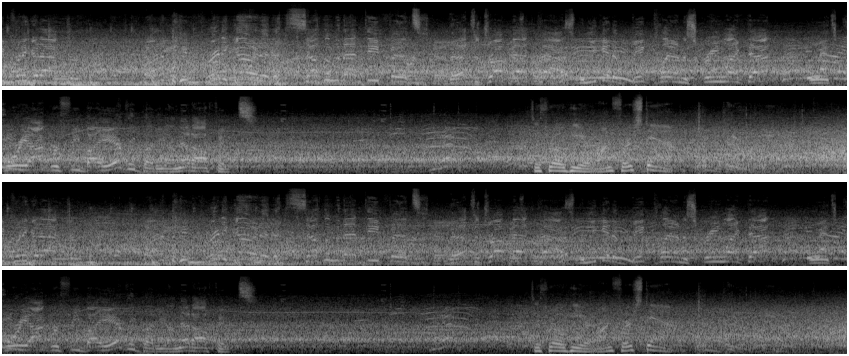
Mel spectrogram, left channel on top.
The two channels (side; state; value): right; quieter; 5.2 dB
